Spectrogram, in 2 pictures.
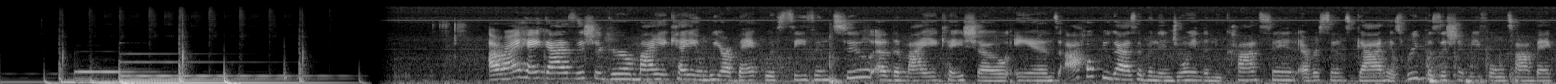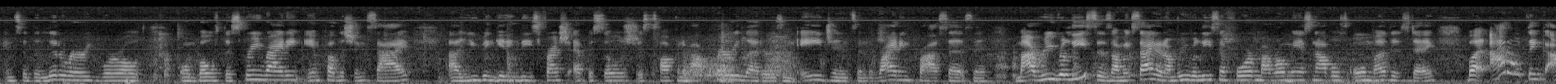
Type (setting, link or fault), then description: fault, background noise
